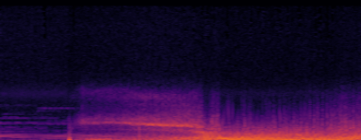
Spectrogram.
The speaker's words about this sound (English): Wow, it just dropped a bomb.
